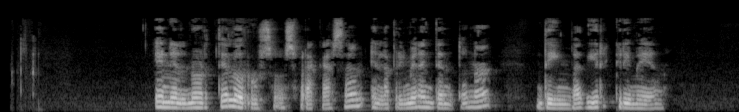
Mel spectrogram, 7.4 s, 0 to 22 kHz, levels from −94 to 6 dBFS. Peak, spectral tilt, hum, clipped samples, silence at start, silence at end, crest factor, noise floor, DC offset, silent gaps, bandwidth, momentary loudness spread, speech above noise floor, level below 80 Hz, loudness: -4 dBFS; -5.5 dB/octave; none; under 0.1%; 1.55 s; 0.75 s; 22 dB; -68 dBFS; under 0.1%; none; 11.5 kHz; 9 LU; 44 dB; -72 dBFS; -24 LUFS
